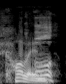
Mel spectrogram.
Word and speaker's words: Colin: It's, like Colin Powell. Like, no, it's Colin. Colin. – Colin Powell. I didn't even get that one. Colin.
